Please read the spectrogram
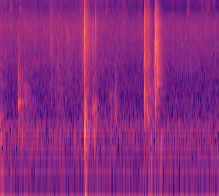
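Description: Kitchen things being handled at the stove, a plastic food container and utensils: one sharp knock a little under two seconds in, then two quick knocks about three seconds in, with faint clicks between.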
